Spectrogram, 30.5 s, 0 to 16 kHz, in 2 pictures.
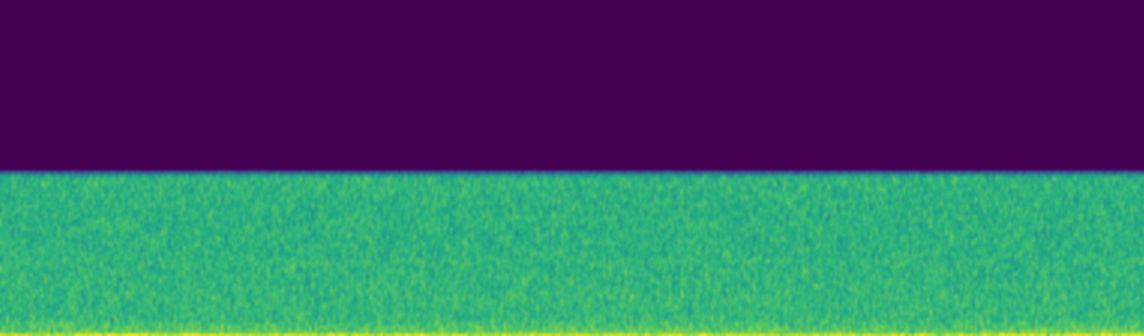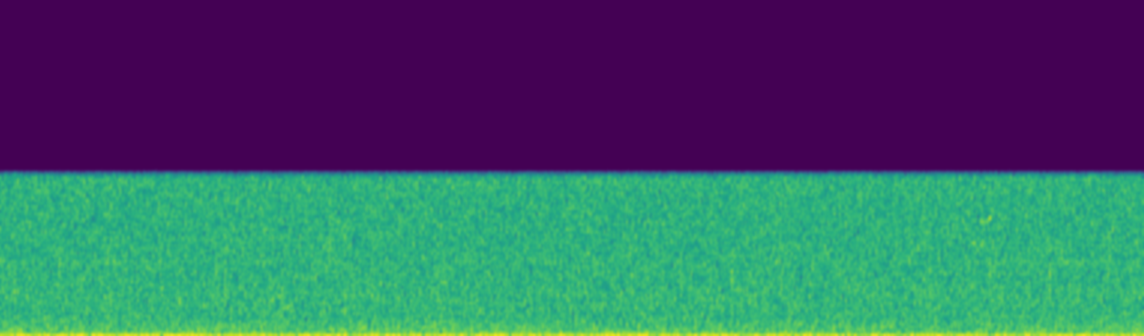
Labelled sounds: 18.9	19.2	killer whale, 1.1 to 1.6 kHz

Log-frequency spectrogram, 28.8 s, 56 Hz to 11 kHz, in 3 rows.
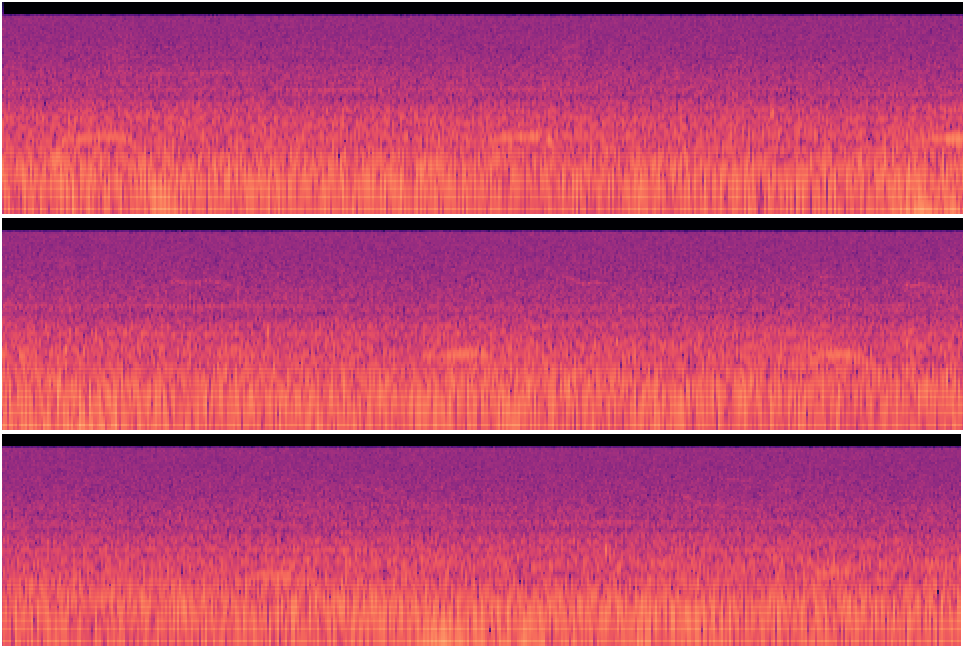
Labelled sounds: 15.3	15.6	humpback whale, 2.0 to 2.2 kHz
18.6	19.1	humpback whale, 1.7 to 2.1 kHz

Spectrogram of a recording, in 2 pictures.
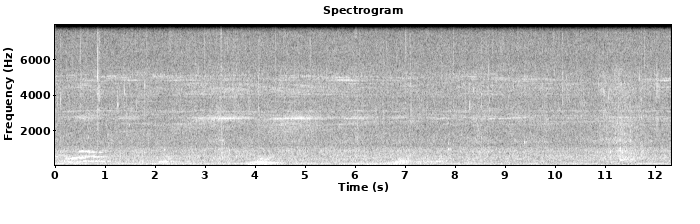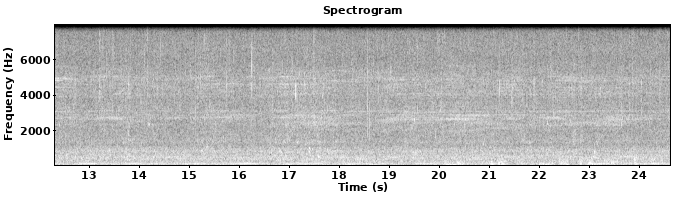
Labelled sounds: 0.5	0.8	humpback whale, 0.78 to 0.91 kHz
2.7	3.6	vessel noise, 2.4 to 2.9 kHz
5.6	6.0	vessel noise, 4.8 to 5.0 kHz
12.1	12.4	vessel noise, 4.8 to 5.0 kHz

